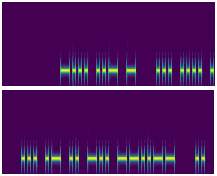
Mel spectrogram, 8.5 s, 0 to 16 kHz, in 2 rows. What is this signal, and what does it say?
Morse code, heard as a keyed tone, about 21 wpm, 700 Hz. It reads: BUT SHE SAID, I
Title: Sentences from Top 1000 Words - Review Part 1 - 20wpm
